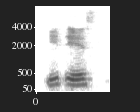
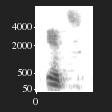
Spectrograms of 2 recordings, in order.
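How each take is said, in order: First: Both words are said in full, two syllables. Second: The words merge into one quick syllable. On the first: "En vez de decir it is" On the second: "digo it's. Más rápido y más fácil de pronunciar"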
